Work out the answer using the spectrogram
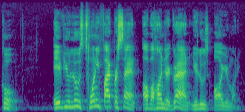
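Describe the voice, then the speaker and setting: Speaking in a fairly high, expressive and slightly bright voice, a Cuban man guesting on a podcast chats casually about his career as a day trader. He swears a lot, rambles and talks fast with plenty of fillers.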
